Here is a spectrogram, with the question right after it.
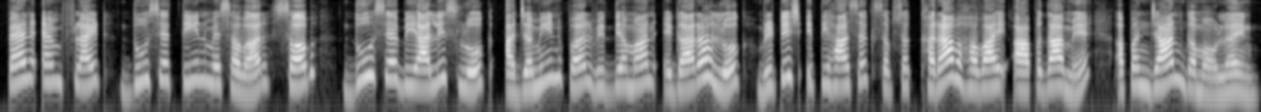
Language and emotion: Maithili, neutral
